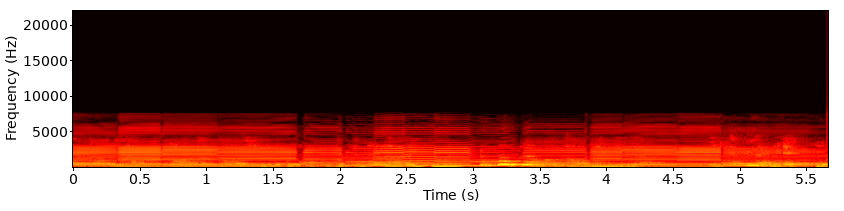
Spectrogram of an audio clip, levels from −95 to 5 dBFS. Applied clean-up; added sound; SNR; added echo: none; Wind instrument, woodwind instrument; 5 dB; reverberation time 0.8 s.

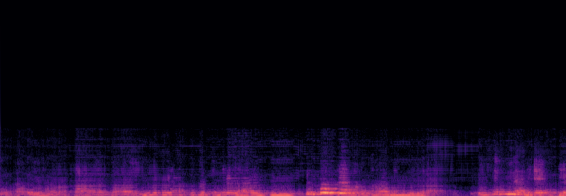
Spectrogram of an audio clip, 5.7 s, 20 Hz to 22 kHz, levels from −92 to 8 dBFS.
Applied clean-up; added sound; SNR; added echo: neural separator model SepFormer DNS4.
